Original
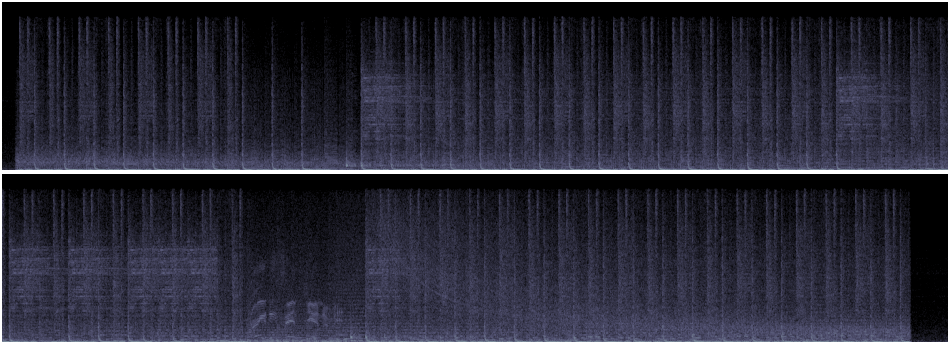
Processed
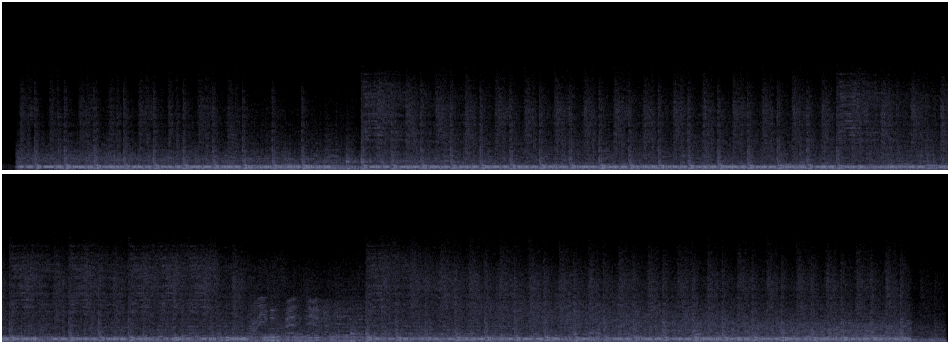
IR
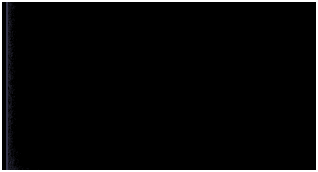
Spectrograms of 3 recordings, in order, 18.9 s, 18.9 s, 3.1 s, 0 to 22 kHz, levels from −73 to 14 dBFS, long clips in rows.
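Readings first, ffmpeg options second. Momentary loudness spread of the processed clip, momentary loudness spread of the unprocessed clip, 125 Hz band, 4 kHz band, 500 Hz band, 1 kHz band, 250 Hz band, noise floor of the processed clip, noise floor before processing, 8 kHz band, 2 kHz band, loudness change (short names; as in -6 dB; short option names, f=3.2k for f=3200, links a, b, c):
2 LU, 2 LU, -15.5 dB, -7.0 dB, +6.0 dB, -5.0 dB, -1.0 dB, -39 dBFS, -35 dBFS, -10.0 dB, -6.5 dB, -5.5 dB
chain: -filter_complex "[0:a]lowpass=8.8k,equalizer=f=190:t=o:w=1.5:g=4.5,bandreject=f=6.1k:w=20,aecho=1:1:6.7:0.49,flanger=delay=17.5:depth=2.8:speed=0.59,aeval=exprs='val(0)*sin(2*PI*480*n/s)':c=same,asplit=9[a][b][c][d][e][f][g][h][i];[b]adelay=342,afreqshift=-130,volume=-9dB[j];[c]adelay=684,afreqshift=-260,volume=-13.2dB[k];[d]adelay=1026,afreqshift=-390,volume=-17.3dB[l];[e]adelay=1368,afreqshift=-520,volume=-21.5dB[m];[f]adelay=1710,afreqshift=-650,volume=-25.6dB[n];[g]adelay=2052,afreqshift=-780,volume=-29.8dB[o];[h]adelay=2394,afreqshift=-910,volume=-33.9dB[p];[i]adelay=2736,afreqshift=-1040,volume=-38.1dB[q];[a][j][k][l][m][n][o][p][q]amix=inputs=9:normalize=0,volume=-2.5dB"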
